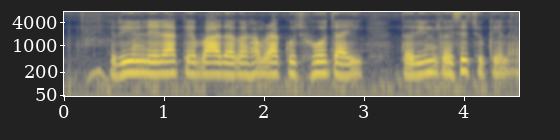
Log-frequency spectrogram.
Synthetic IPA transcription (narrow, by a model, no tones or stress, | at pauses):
ɾinlelakebad̪əɡəɾɦəmɾakut͡ʃʰɦod͡ʒaḭ | t̪ɔ̰ɾinkəjset͡ʃukḛla̰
